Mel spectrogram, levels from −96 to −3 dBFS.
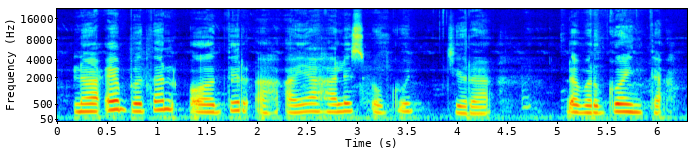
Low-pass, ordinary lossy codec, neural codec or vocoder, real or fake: none; none; none; real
